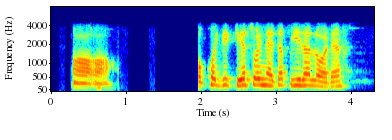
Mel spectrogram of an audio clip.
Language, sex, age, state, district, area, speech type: Manipuri, female, 60+, Manipur, Kangpokpi, urban, conversation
